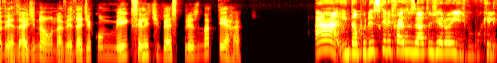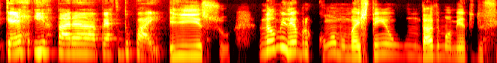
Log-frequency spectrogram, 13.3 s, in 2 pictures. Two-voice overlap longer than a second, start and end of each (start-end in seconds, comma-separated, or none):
none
